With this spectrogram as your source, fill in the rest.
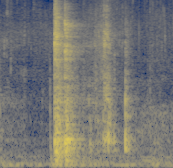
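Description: A spoon briefly stirs honey into a barbecue sauce mixture, a couple of quick scraping clatters against a bowl, close and clear with no talking.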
